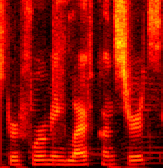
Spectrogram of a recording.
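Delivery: normal talking voice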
